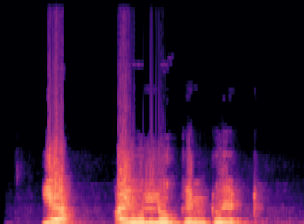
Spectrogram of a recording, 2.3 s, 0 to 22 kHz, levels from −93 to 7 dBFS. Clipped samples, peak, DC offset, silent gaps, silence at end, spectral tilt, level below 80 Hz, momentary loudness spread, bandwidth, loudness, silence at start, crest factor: 0.8%; 0 dBFS; under 0.1%; none; 0.45 s; -5 dB/octave; -44 dBFS; 8 LU; 12 kHz; -9 LUFS; 0.3 s; 10 dB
